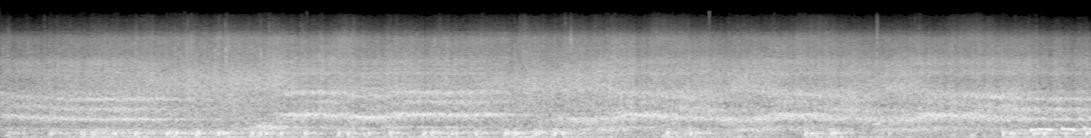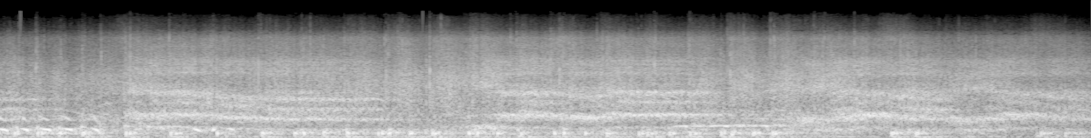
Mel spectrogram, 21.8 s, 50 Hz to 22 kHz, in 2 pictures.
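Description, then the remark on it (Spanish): A large crowd of Nantes football fans in the stands chants a sung, rhythmic melody in unison in the ninth minute of the match, loud and sustained throughout, with voices rising and falling together in a repeating tune. “El mismo al que ahora, en cada minuto 9 de partido, llueva o haga sol, se gane o se pierda, siguen recordando los aficionados del Nantes con un cántico que brota en la grada y desemboca en el océano.”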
